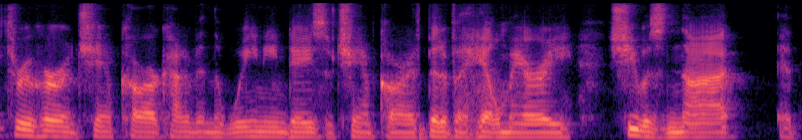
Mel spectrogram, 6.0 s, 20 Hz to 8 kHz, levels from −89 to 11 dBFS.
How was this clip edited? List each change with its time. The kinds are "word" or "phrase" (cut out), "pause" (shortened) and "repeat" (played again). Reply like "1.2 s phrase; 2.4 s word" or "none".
3.2 s phrase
